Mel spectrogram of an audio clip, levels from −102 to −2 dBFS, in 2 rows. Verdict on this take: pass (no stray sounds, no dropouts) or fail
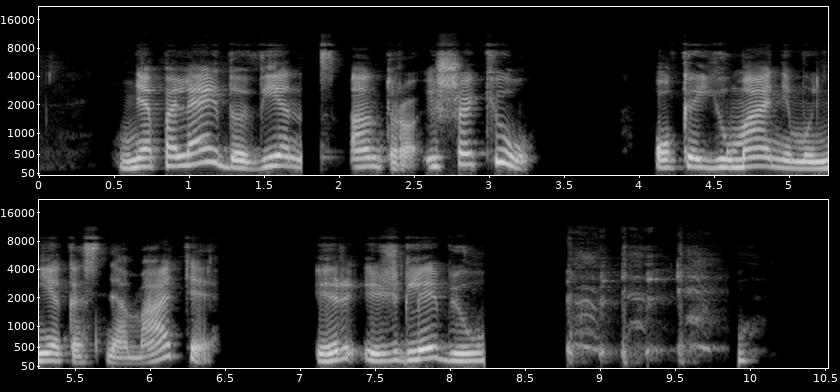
fail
